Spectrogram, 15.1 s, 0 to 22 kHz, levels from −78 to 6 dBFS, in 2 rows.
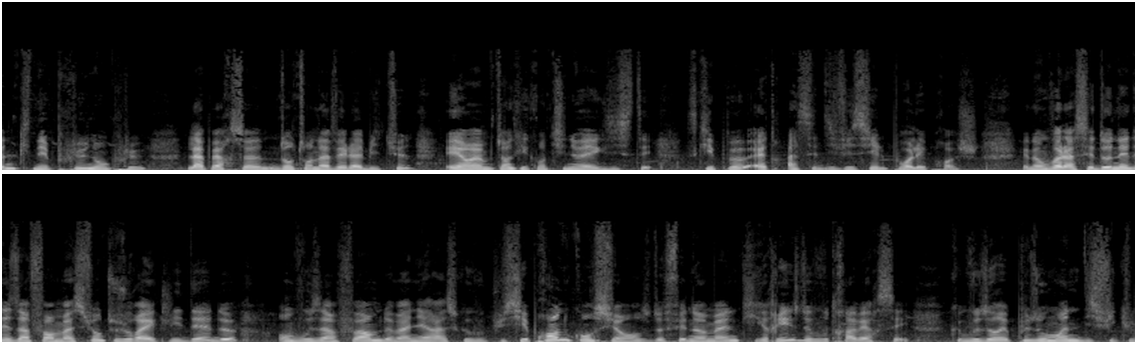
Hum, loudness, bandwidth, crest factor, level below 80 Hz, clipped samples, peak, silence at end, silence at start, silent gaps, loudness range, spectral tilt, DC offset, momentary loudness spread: none; -23 LUFS; 16 kHz; 20 dB; -40 dBFS; under 0.1%; -4 dBFS; 0 s; 0 s; none; 3 LU; -5.5 dB/octave; under 0.1%; 12 LU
